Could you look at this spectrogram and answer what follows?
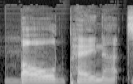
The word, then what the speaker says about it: boiled peanuts: And you pronounce it bold peanuts.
